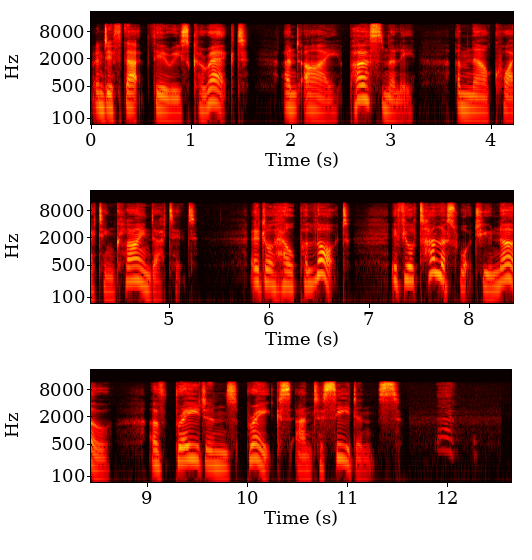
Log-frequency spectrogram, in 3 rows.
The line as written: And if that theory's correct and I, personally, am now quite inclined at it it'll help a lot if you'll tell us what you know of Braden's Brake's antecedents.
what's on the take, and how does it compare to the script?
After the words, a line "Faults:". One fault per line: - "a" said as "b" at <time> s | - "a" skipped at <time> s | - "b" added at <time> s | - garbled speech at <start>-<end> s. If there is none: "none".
And if that theory's correct and I, personally, am now quite inclined at it it'll help a lot if you'll tell us what you know of Braden's Brake's antecedents.
Faults:
none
